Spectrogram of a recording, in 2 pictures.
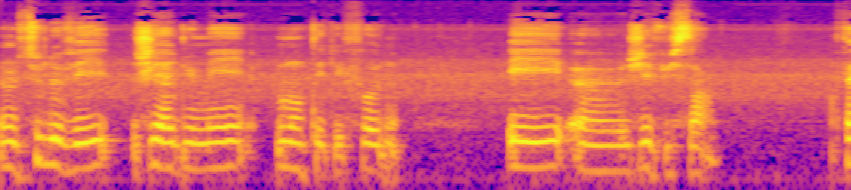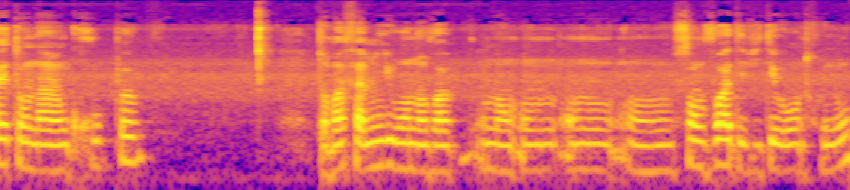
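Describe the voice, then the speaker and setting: Very slowly and with long, frequent pauses, a woman speaks in a fairly low pitch with a dark, mellow tone and ordinary pitch variation. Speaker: vlogger. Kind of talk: casual vlog rant. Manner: halting, stuttering.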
